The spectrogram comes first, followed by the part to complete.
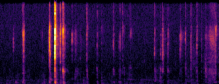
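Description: Faint computer keyboard typing: a scattered run of light key clicks, the firmest cluster about a second in.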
